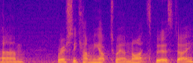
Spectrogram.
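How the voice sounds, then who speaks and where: Noticeable background noise accompanies a man who speaks with an Australian accent. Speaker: facility manager. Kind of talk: event introduction. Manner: hesitant, many fillers.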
